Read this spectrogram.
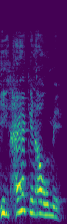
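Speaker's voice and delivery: put-on high-pitched grandpa voice. Retelling what an opponent said after being killed, imitating a really old man. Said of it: "He sounded like a really old man too".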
